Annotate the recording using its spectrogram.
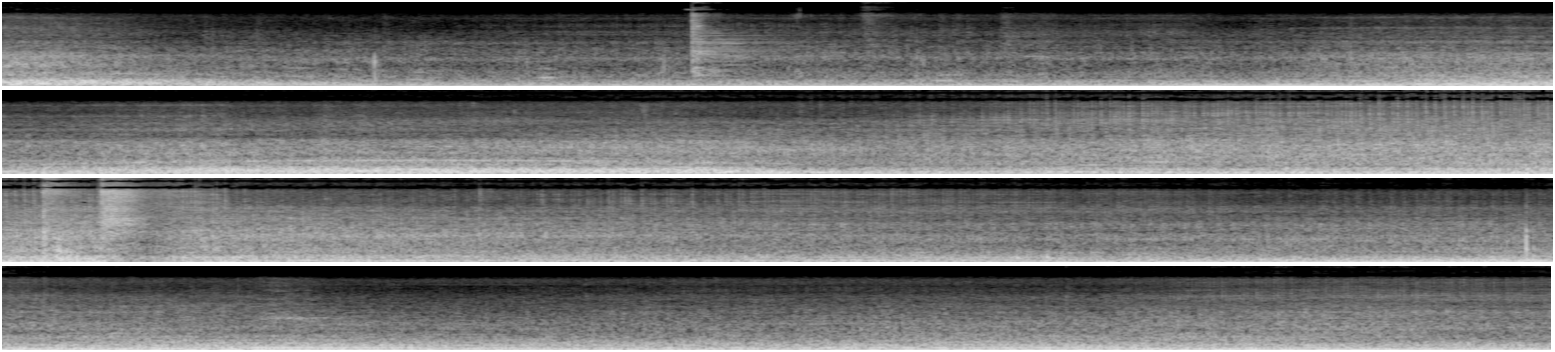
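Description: Engine of an International utility truck idling steadily. A sharp click comes about three and a half seconds in, and a brief loud burst of noise about halfway through.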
